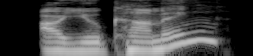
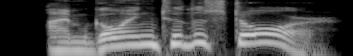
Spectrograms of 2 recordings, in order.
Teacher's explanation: In American English, we tend to use a rising intonation for yes or no questions · we tend to use a rising intonation for yes or no questions like, Are you coming? But for statements, we use a falling intonation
